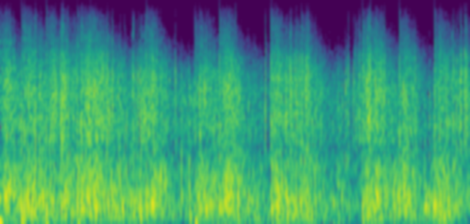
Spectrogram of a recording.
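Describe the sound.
Fireworks and firecrackers exploding on a street on New Year's Eve: a loud, dense, continuous barrage of crackling bursts and sharp bangs with no pause, alone without voices.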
